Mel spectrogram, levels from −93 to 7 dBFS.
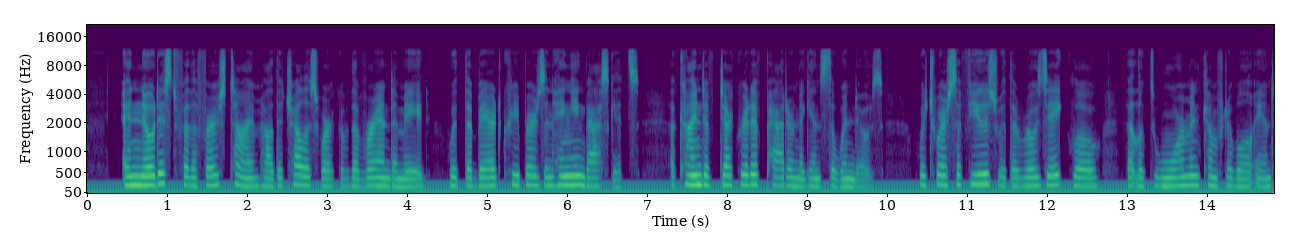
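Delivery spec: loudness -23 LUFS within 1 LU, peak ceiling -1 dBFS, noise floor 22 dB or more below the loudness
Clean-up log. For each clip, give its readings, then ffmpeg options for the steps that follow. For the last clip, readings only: hum 50 Hz; harmonics up to 250 Hz; hum level -37 dBFS; loudness -29.0 LUFS; peak -10.0 dBFS; loudness target -23.0 LUFS
-> -af "bandreject=f=50:t=h:w=6,bandreject=f=100:t=h:w=6,bandreject=f=150:t=h:w=6,bandreject=f=200:t=h:w=6,bandreject=f=250:t=h:w=6"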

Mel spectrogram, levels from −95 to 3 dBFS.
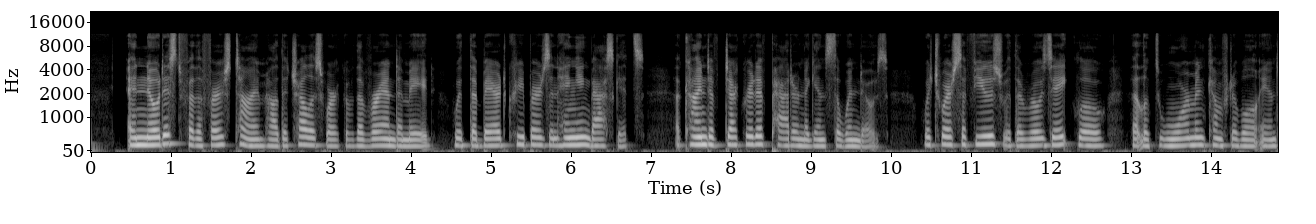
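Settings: hum none; loudness -29.0 LUFS; peak -10.0 dBFS; loudness target -23.0 LUFS
-> -af "volume=6dB"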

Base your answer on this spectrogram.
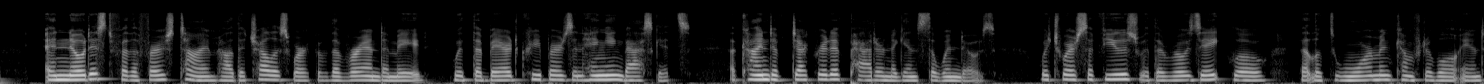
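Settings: loudness -23.0 LUFS; peak -4.0 dBFS; noise floor -55 dBFS

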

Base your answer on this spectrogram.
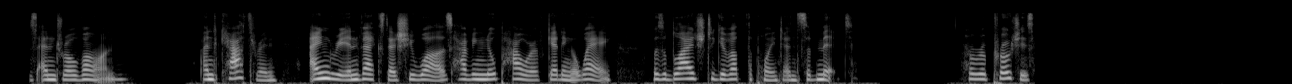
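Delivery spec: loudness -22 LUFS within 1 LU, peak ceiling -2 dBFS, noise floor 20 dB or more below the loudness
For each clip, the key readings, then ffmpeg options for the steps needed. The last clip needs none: loudness -26.0 LUFS; peak -8.5 dBFS; loudness target -22.0 LUFS
-> -af "volume=4dB"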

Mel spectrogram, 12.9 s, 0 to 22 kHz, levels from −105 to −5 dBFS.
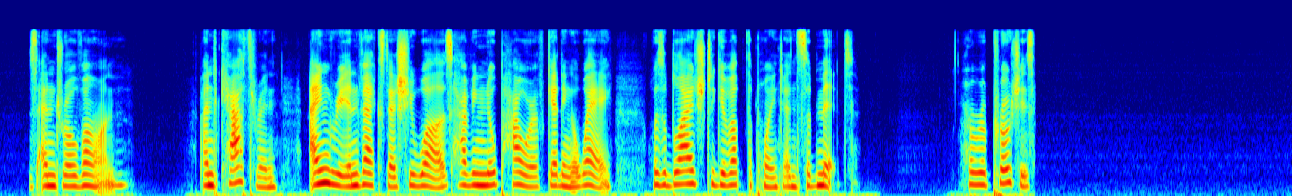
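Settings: loudness -22.0 LUFS; peak -4.5 dBFS; noise floor -78 dBFS

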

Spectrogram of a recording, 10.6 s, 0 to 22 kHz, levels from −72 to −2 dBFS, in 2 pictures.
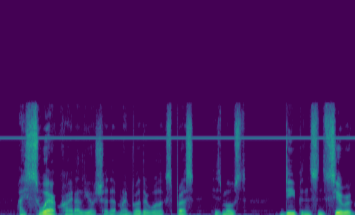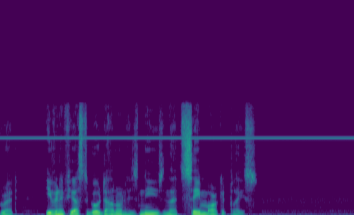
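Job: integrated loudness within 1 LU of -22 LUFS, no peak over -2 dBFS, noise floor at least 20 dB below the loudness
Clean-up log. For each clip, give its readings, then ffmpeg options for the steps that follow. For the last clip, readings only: steady tone 7900 Hz; tone level -45 dBFS; loudness -26.0 LUFS; peak -5.5 dBFS; loudness target -22.0 LUFS
-> -af "bandreject=f=7.9k:w=30"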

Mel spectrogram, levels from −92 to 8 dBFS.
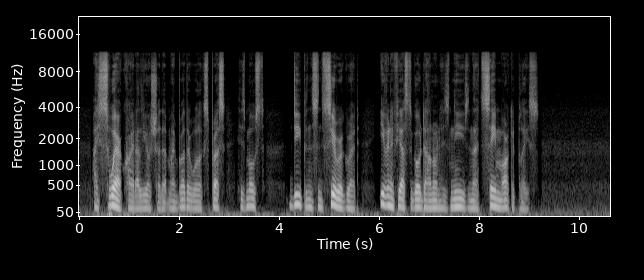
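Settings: steady tone none; loudness -26.5 LUFS; peak -5.5 dBFS; loudness target -22.0 LUFS
-> -af "volume=4.5dB,alimiter=limit=-2dB:level=0:latency=1"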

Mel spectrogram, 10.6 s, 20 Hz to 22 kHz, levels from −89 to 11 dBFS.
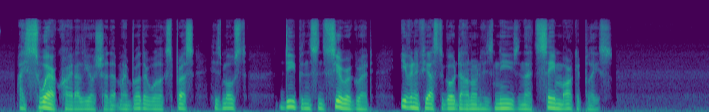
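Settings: loudness -22.0 LUFS; peak -2.0 dBFS; noise floor -54 dBFS

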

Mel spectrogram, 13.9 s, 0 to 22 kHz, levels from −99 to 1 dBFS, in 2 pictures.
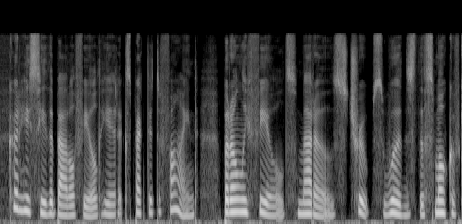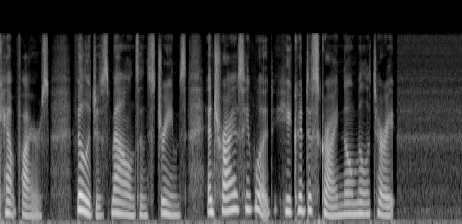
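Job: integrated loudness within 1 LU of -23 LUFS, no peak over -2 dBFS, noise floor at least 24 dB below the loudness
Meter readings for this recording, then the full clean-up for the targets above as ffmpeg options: loudness -25.0 LUFS; peak -4.5 dBFS; loudness target -23.0 LUFS
-> -af "volume=2dB"

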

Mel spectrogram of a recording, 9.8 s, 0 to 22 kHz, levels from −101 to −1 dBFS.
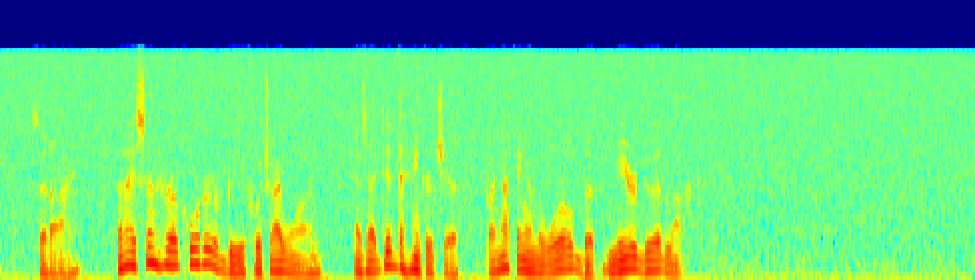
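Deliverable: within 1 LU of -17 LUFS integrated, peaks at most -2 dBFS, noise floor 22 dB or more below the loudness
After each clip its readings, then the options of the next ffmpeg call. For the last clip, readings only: noise floor -37 dBFS; noise floor target -44 dBFS; loudness -21.5 LUFS; peak -6.5 dBFS; loudness target -17.0 LUFS
-> -af "afftdn=nr=7:nf=-37"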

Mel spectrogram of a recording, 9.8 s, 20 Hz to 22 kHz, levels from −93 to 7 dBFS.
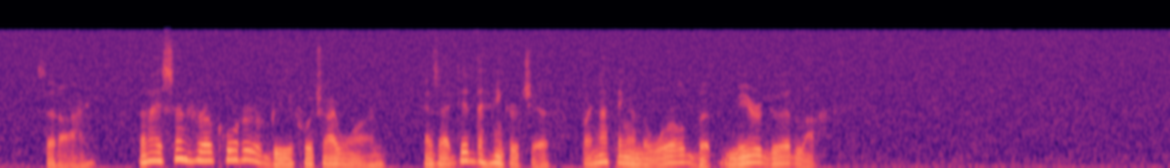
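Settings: noise floor -42 dBFS; noise floor target -44 dBFS
-> -af "afftdn=nr=6:nf=-42"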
